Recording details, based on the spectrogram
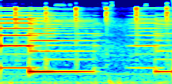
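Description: A gradual horn tone from a Directone demo board, a steady electronic tone with harmonics that steps down lower partway through, breaks off briefly, then sounds again, loud and close.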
